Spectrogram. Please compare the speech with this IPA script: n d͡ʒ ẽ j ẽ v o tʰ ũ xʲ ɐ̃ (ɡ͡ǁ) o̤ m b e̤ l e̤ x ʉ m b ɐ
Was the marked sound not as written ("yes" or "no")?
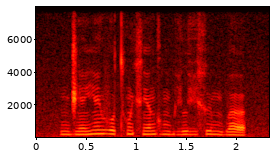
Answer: yes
